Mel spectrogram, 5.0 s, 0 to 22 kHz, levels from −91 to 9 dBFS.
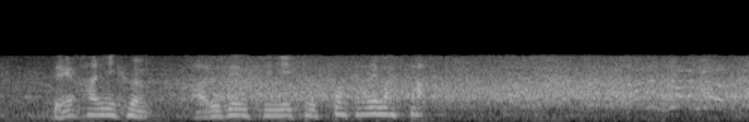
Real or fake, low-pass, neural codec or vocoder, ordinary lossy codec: real; 7.2 kHz; none; AAC, 16 kbps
